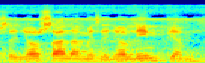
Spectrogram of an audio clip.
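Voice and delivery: queja murmurada. Retold or imitated. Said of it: "así le decimos a veces al Señor".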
